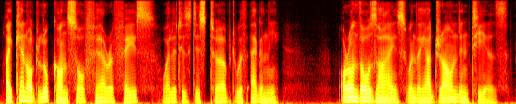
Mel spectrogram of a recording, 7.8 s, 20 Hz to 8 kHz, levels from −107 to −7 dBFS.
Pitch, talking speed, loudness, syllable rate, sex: 95 Hz, 185 wpm, -21 LUFS, 5.1 syllables/s, male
